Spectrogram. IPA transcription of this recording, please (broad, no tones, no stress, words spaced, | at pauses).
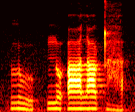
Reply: lu | noʔɑlɑ ʈa̤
